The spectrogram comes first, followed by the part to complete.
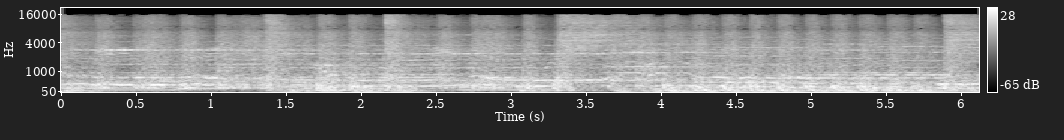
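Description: Live band playing a Gujarati folk song for dandiya through a stage PA: a drum kit and other drums drive a fast, steady beat under a melody line.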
